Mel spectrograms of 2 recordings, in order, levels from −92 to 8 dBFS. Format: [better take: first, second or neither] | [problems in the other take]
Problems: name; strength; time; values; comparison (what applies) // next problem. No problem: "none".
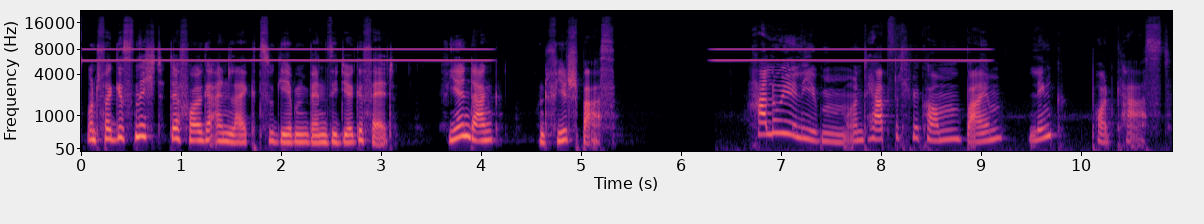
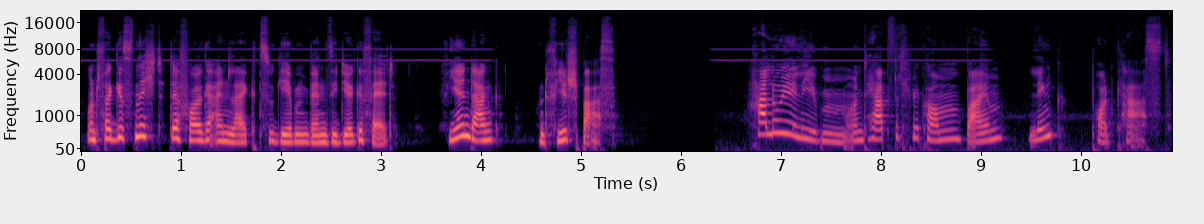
second | high-pitched whine; loud; until 4 s and from 6.5 to 9 s; 6 kHz, 7 dB below the speech; faint in the second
